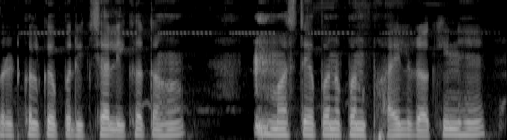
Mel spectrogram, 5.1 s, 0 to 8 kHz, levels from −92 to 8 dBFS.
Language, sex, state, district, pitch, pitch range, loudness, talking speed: Chhattisgarhi, male, Chhattisgarh, Balrampur, 125 Hz, 120-130 Hz, -33 LUFS, 130 wpm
